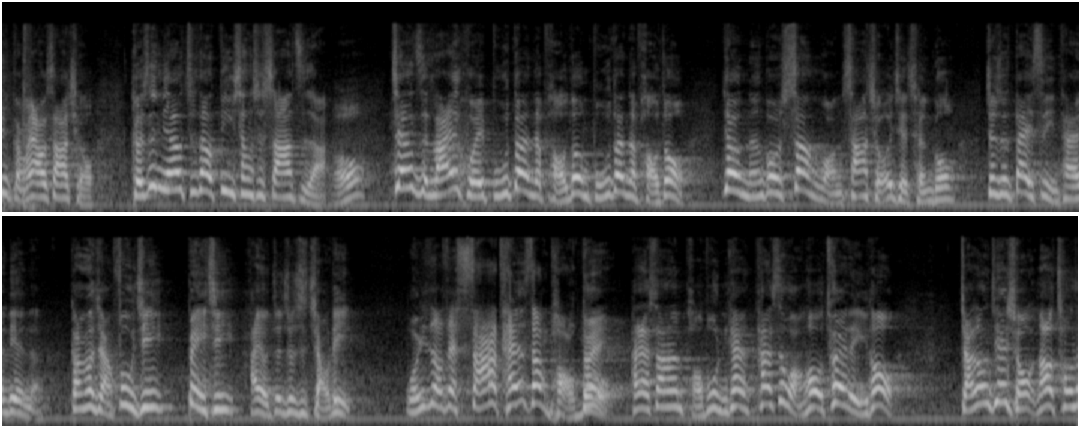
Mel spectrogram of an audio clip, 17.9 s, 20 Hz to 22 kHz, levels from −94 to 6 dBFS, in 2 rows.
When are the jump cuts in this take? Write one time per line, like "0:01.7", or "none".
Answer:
none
